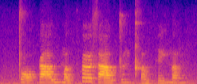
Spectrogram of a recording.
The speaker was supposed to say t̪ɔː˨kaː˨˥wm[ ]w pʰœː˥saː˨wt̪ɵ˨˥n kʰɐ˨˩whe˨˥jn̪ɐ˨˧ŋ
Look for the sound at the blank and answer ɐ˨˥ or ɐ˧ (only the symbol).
ɐ˨˥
